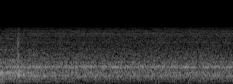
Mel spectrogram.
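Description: Steady background hiss of the hall and its sound system, with a faint high hum running through it.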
